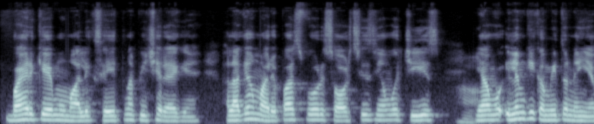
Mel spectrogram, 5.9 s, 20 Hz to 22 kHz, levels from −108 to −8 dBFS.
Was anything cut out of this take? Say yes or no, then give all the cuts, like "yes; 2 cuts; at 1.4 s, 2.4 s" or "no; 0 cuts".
no; 0 cuts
